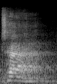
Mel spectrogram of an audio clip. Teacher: During the production of sound ta, you have the tip of the tongue touches the teeth ridge.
